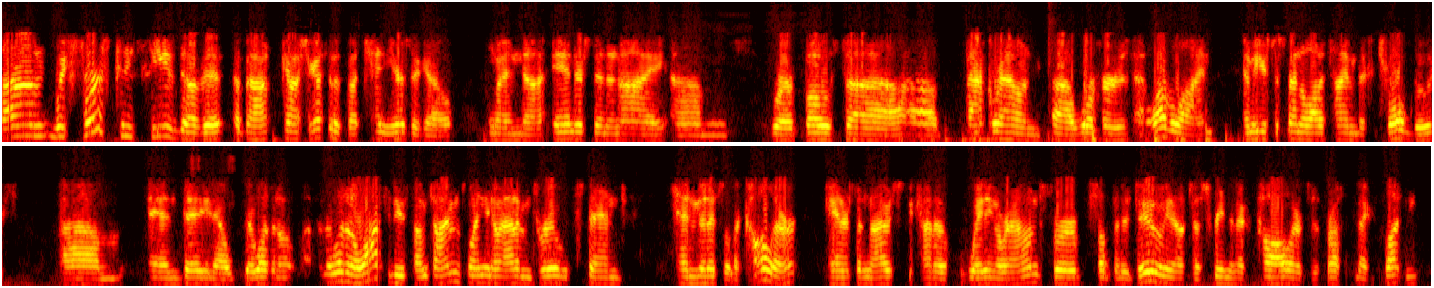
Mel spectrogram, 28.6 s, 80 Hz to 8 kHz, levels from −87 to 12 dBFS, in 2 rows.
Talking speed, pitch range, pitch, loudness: 210 wpm, 130-185 Hz, 145 Hz, -19 LUFS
